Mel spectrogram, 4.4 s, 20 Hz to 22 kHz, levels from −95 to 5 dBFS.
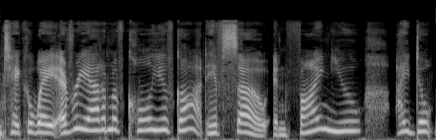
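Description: Nothing in the speech stood out as a technical fault on listening.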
